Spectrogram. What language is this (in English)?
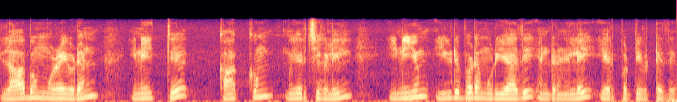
Tamil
